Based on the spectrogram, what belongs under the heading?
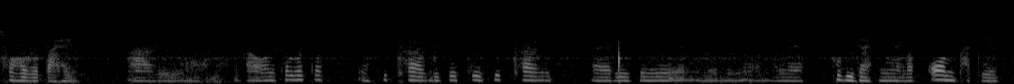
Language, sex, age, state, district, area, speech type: Assamese, female, 45-60, Assam, Goalpara, urban, spontaneous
